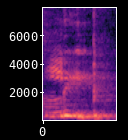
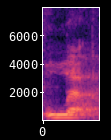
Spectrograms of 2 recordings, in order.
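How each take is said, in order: First: The word sounds just like its spelling. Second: The word sounds different from its spelling. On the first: The speaker calls it wrong. "not Leap. Though it is spelled like Leap" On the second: The speaker calls it right. "it's Leap Castle"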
